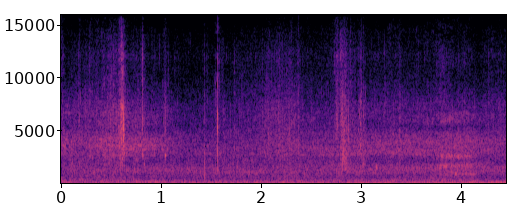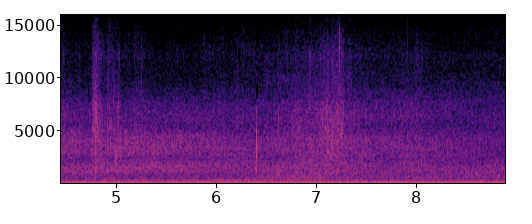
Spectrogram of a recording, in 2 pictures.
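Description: Dry marsh reeds and brush rustling and snapping in a few short, sharp cracks as someone pushes along a pond's edge, over a steady low rumble.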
